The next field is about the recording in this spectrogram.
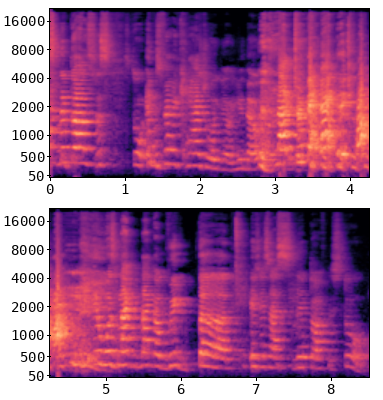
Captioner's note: laughter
